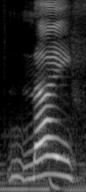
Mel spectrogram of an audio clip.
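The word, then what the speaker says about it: knife: নো নো মানে জানা I know the answer আমি উত্তরটা জানি নেক্সট হল কে এন আই এফই নাইফ মানে ছুরি প্লিজ ইউজ নাইফ কাটঅপল অর্থাৎ আপেল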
